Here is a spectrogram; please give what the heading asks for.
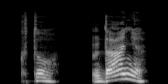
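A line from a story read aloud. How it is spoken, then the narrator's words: Spiteful smiling tone. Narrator (Russian): злобно улыбнулась Даша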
